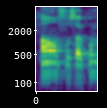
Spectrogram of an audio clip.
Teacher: انفسکم میں نون میں غنہ کرنا فا کی وجہ سے، جو کہ حرف اخفاء میں سے ہے۔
